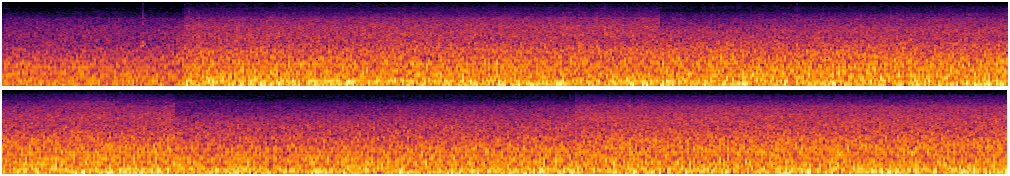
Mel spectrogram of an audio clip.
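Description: Mountain stream rushing over small cascades between boulders: a steady rush of water that grows louder about a second in.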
